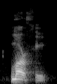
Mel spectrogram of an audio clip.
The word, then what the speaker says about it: Morfi: name say it properly my name is Murphy like you write it perfect here in Spanish as you write you pronounce no so it's morphe yeah perfect sorry guys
